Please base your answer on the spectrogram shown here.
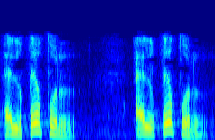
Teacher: كما ذكرت في مصر بعض العرب كان يفخم الراء مراعاة لحرف الاستعلاء الملاصق للراء فيقول القطر، وبعض العرب كان يرققها من أجل الكسرة التي قبل الطاء فيقول القطر.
